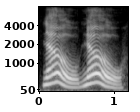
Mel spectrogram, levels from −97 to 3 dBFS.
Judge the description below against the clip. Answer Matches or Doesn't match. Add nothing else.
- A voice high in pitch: Matches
